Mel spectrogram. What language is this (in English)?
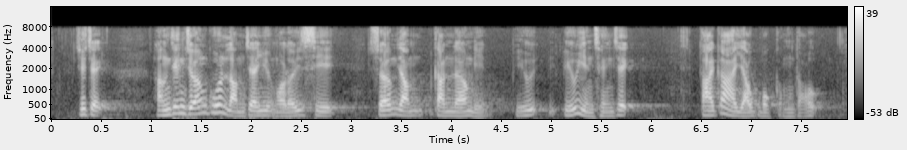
Cantonese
